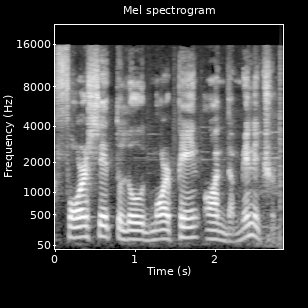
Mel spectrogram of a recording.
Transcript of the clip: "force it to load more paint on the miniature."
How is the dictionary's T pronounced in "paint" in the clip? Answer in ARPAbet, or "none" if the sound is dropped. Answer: none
